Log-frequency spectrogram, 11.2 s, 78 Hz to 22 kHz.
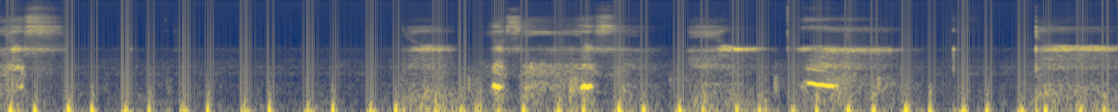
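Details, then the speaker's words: Steady soft heartbeats at about 100 a minute, noted as slightly fast, recorded with a 3Dio binaural microphone during a hug, with rustling and faint whispering; normal heart sounds. "聞こえるかな？やっぱちょっと早いかな。心臓入りました。"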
